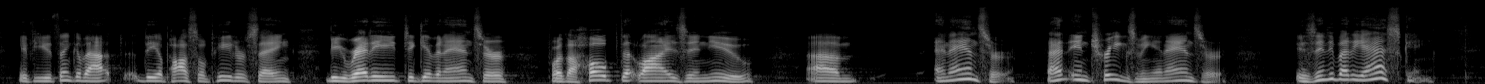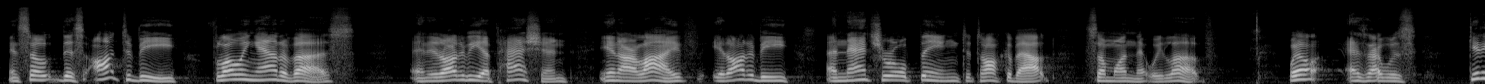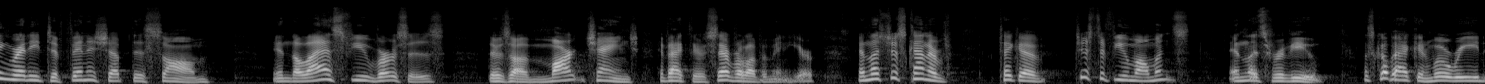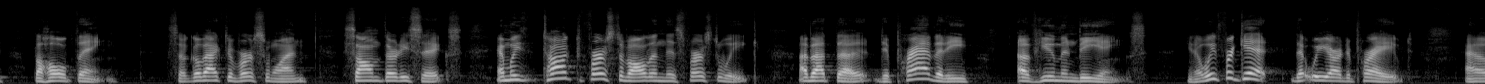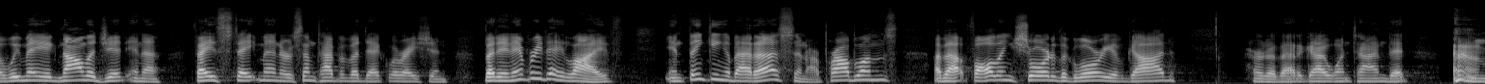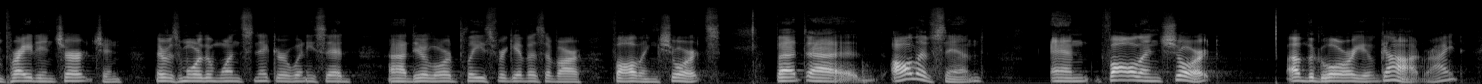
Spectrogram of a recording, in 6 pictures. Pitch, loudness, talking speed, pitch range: 160 Hz, -23 LUFS, 155 wpm, 145-190 Hz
